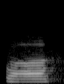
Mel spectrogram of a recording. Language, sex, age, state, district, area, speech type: Manipuri, male, 18-30, Manipur, Churachandpur, rural, conversation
